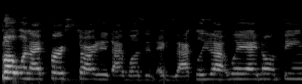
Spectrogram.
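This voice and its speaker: A loud, bright, sharp woman's voice, fairly high in pitch, with ordinary variation and a moderate pace. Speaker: professional wrestler. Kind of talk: casual interview. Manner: loud and talkative.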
